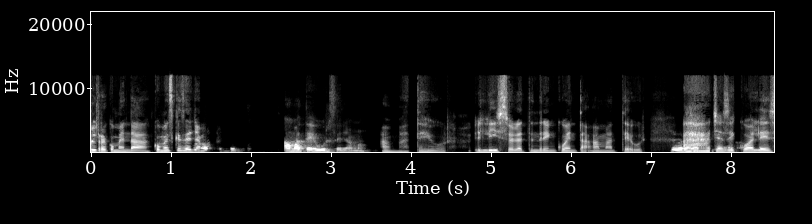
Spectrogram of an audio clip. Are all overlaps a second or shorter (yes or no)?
yes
